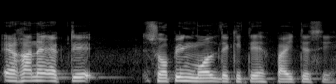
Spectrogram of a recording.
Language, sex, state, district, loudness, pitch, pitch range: Bengali, male, Assam, Hailakandi, -18 LUFS, 150 Hz, 135-170 Hz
